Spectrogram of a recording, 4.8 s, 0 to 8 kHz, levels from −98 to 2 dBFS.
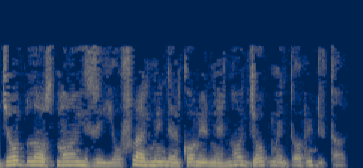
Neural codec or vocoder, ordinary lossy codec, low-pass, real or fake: codec, 24 kHz, 0.9 kbps, WavTokenizer, medium speech release version 2; MP3, 24 kbps; 7.2 kHz; fake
